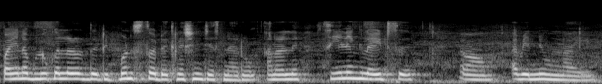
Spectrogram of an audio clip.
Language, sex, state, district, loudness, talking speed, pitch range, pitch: Telugu, female, Telangana, Hyderabad, -12 LUFS, 130 wpm, 225-255 Hz, 235 Hz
